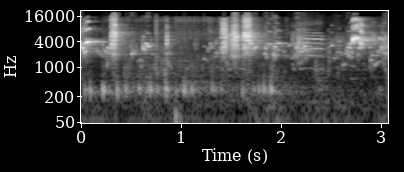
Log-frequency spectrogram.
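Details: Budgerigar chatter used to stimulate other cage birds: rapid high chirps and whistled notes mixed with harsh squawks, tumbling over a soft low buzzing murmur.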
